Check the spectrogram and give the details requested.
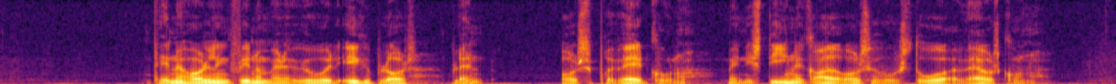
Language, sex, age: Danish, male, 64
